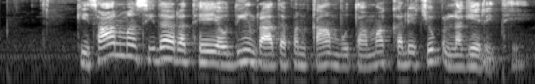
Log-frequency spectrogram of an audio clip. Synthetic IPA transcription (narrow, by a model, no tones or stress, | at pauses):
kɪsaːnmãsid̪ʱaɾət̪ʰejoʊd̪iːnɾaːt̪əpənkaːmbuːt̪amãkəlet͡ʃʊpləɡeɾḛt̪ʰḛː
